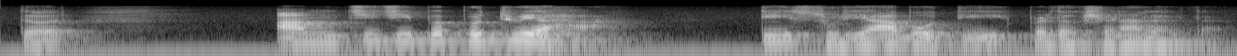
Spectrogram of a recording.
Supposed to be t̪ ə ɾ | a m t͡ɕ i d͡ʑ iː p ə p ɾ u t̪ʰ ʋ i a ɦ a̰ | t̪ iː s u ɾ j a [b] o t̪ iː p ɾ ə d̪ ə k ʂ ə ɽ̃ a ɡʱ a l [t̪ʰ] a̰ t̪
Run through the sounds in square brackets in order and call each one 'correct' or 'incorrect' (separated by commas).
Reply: correct, incorrect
